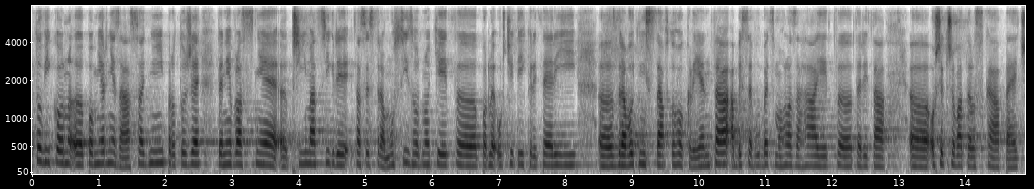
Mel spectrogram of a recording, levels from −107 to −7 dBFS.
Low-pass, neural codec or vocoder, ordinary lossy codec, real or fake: 7.2 kHz; none; Opus, 32 kbps; real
